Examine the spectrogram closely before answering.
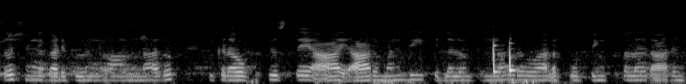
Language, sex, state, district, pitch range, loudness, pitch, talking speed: Telugu, female, Andhra Pradesh, Sri Satya Sai, 190-210 Hz, -24 LUFS, 195 Hz, 120 wpm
